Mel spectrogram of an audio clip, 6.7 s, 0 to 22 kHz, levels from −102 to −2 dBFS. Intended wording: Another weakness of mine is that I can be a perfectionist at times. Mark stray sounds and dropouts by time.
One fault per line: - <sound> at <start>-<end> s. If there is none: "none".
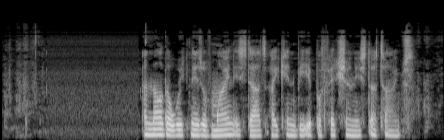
none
